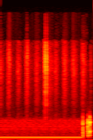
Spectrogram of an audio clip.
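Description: A telephone call rings: a steady electronic tone holds for about a second, then breaks into short ringing bursts at the end, with a low hum underneath.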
